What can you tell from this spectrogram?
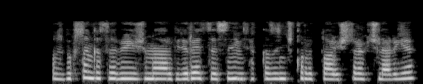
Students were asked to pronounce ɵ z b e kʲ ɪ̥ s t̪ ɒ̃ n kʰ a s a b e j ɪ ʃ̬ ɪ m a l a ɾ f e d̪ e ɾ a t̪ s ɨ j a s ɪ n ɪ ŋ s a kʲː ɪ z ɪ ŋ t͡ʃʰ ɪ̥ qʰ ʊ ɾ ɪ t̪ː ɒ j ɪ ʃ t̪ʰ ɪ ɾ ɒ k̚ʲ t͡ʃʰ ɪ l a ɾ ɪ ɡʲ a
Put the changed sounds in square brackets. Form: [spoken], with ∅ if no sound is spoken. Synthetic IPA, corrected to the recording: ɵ z b e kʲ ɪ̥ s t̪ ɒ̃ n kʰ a s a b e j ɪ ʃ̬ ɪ m a l a ɾ f e d̪ e ɾ a t̪ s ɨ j a s ɪ n ɪ ŋ s a kʲː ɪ z ɪ [n] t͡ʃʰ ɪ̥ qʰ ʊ ɾ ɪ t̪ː ɒ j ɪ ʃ [t̪] ɪ ɾ ɒ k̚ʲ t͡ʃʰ ɪ l a ɾ ɪ ɡʲ a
